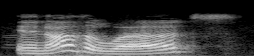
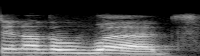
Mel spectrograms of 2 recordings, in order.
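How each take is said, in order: First: The word 'other' carries the main stress. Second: The word 'other' is not given the main stress. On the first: The speaker calls it right. "we normally put the emphasis on the word other" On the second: The speaker calls it wrong. "you pronounced in other words, right?"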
